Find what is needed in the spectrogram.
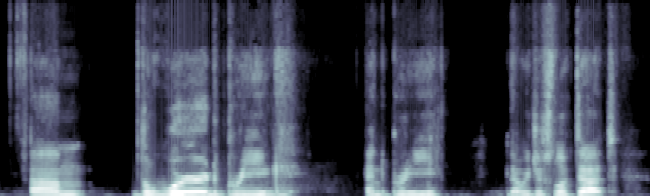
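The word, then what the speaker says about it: brí: on eil for yourself brie meaning hill br i with the accent on the i.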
